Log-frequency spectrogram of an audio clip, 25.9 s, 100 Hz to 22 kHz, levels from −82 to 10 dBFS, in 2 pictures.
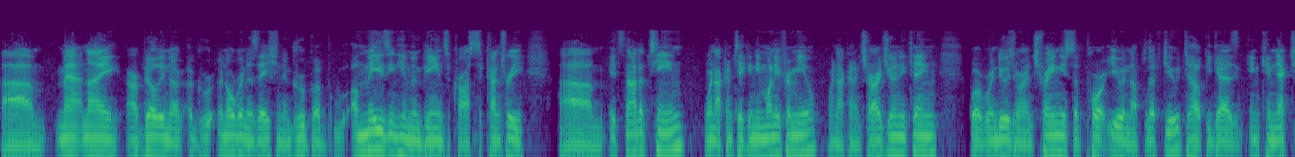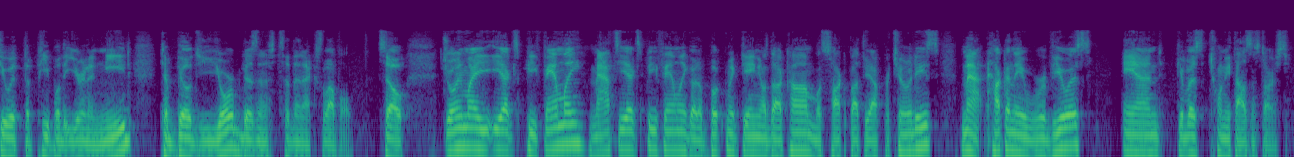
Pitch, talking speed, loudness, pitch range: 100 Hz, 250 wpm, -22 LUFS, 90-110 Hz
